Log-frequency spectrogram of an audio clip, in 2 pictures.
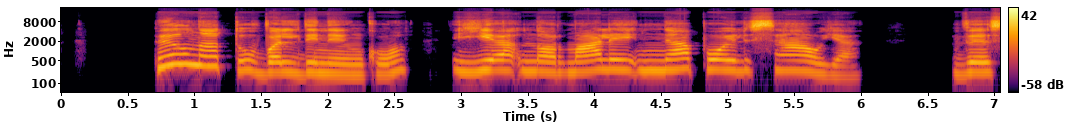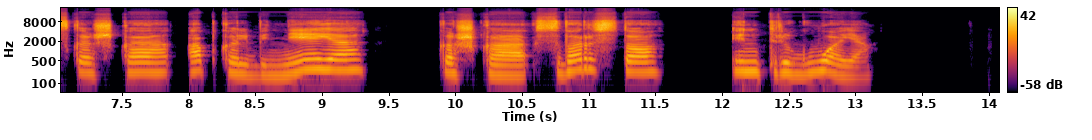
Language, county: Lithuanian, Vilnius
